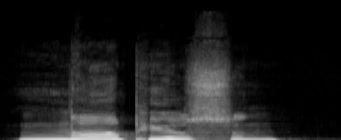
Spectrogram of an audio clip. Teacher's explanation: We merge ne and we omit ye and we merge e and a and say ne yapıyorsun?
